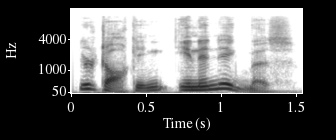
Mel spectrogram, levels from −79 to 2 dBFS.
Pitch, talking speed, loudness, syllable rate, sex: 125 Hz, 155 wpm, -15 LUFS, 5.8 syllables/s, male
